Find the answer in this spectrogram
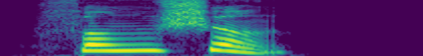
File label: "丰盛", Chinese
